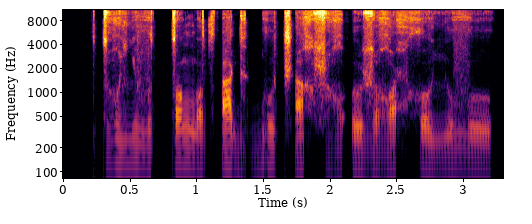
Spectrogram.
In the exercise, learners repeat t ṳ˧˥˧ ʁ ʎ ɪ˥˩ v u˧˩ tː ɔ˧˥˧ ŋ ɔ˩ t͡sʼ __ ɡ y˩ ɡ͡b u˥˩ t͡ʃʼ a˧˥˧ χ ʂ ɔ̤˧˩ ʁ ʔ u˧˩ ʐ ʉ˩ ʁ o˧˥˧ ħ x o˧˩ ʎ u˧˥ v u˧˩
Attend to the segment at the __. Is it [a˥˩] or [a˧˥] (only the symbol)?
a˥˩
